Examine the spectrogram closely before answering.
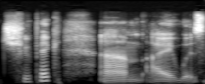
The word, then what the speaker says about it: Cup'ik: 2020 that I have I incorrectly use the pronunciation cubic rather than chupic um I was not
